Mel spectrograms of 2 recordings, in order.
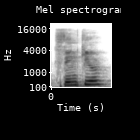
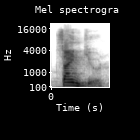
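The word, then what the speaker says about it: sinecure: সাইনকিওর। সাইনকিওর এর সঠিক উচ্চারণ সিন মতো না, সাইনকিওর।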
